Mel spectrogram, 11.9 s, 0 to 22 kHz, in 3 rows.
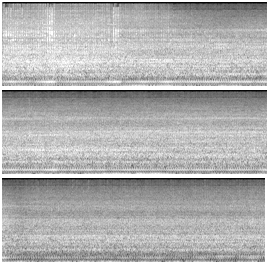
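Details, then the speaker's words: Honda EU3000is inverter generator just started on first recoil pull, with choke on: quiet smooth steady hum, slight pitch drop near the end, exhaust on back side; normal running. "Look at that. First pull. See how quiet that is? Exhaust on the back side there."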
